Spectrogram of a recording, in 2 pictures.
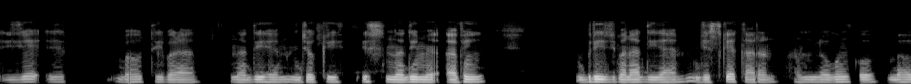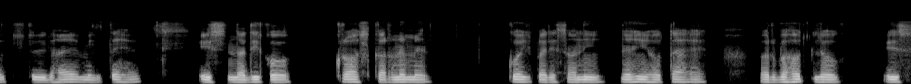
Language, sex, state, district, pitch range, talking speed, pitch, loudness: Hindi, male, Bihar, Lakhisarai, 110-115 Hz, 140 wpm, 115 Hz, -21 LUFS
